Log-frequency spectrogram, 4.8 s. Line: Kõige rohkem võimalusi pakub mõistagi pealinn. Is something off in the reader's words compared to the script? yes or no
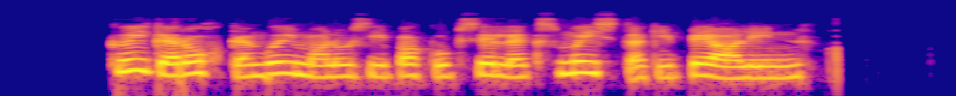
yes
